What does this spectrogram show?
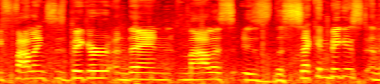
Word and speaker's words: Malus: to fight now is called Malus And not malice as in ma. I M-A-L-I-CE but M-A-L-U-S Same thing, but it's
